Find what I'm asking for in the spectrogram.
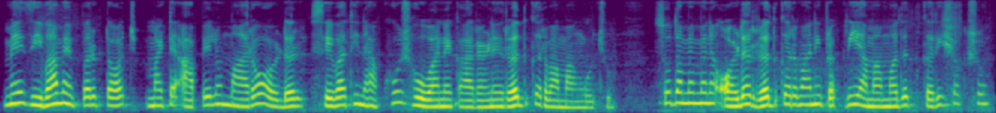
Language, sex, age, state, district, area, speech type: Gujarati, female, 30-45, Gujarat, Surat, rural, read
